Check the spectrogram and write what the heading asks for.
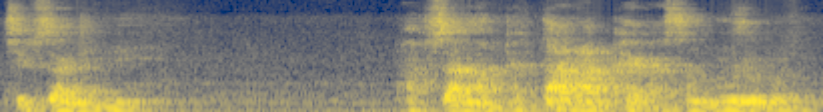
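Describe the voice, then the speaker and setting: An older man, a pastor, telling a story in a sermon with animated, emphatic repetition, heard from afar in an echoey church sanctuary. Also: lowish voice, normal speed, recorded from a distance, a little hiss or hum.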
